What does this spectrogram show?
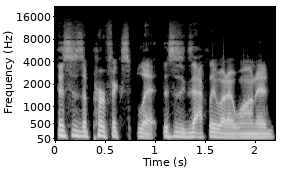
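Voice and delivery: normal talking voice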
